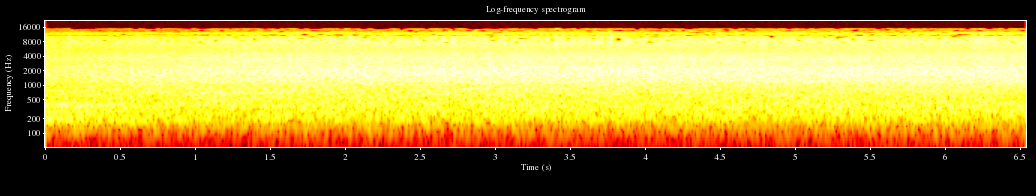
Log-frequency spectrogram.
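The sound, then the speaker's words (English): A crowd of people clapping their hands together, a dense, steady wash of applause that holds at an even loudness throughout, with no voices heard over it. “He enjoys the music that comes from clapping.”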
